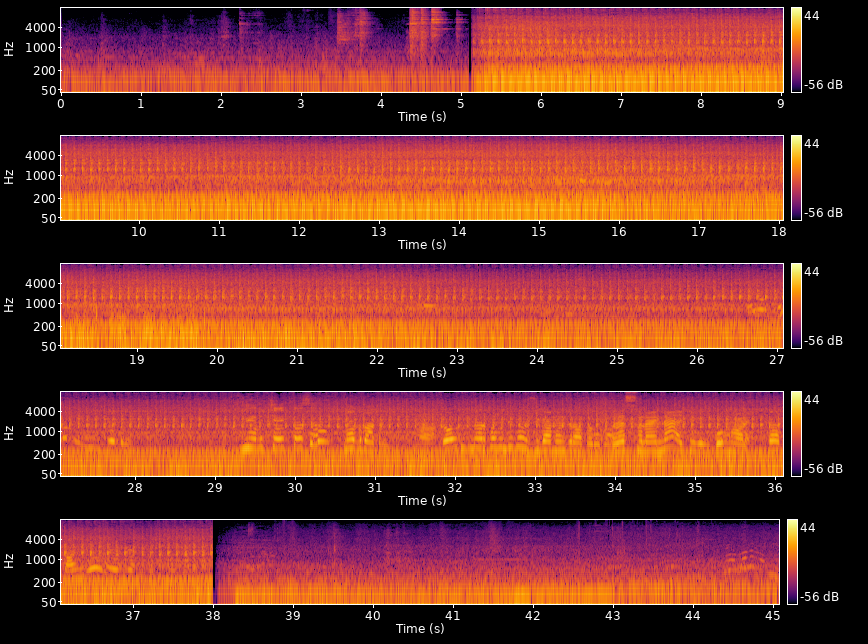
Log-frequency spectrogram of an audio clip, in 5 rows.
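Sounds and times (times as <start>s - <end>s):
engine starting and idling: 5.1s - 38.0s.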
